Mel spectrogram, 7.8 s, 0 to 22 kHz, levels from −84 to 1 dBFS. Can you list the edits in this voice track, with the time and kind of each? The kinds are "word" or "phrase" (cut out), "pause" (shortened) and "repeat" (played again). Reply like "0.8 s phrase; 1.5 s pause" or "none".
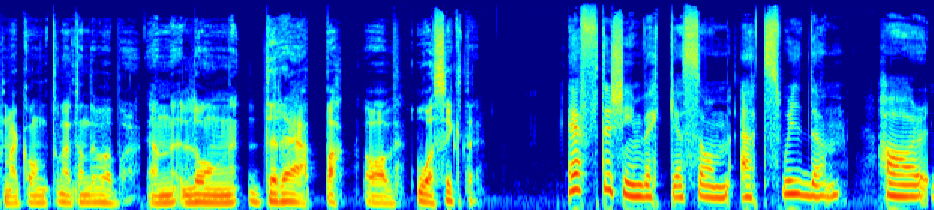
1.2 s pause; 2.0 s pause; 3.4 s pause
